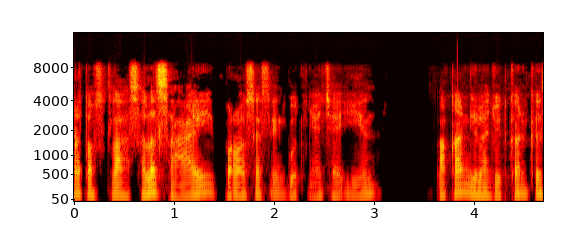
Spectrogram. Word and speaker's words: cin: Jadi bagus untuk diketahui bahwa cout itu dipronounce cout dan cin itu dipronounce-nya adalah cin.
